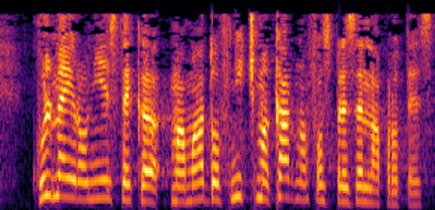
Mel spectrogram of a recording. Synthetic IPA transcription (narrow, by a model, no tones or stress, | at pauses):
kulmeaiɾo̞nijejest̪e̞kəmamad̪o̞vnit͡ʃʲməkarnuafo̞st̪̚pɾe̞zent̪lapɾo̞t̪e̞st̪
